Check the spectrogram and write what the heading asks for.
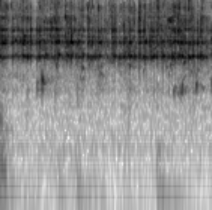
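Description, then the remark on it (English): Ice cubes clink and rattle in a glass of mimosa, a continuous bright jingling with liquid sloshing underneath, no voices present. “Some nice ice cube ASMR.”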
